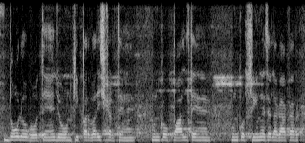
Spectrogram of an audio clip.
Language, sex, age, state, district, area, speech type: Urdu, male, 18-30, Uttar Pradesh, Shahjahanpur, urban, spontaneous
